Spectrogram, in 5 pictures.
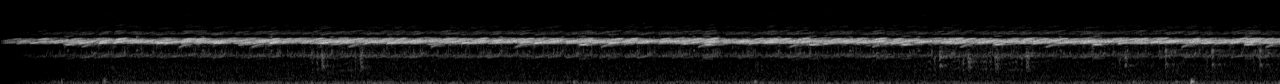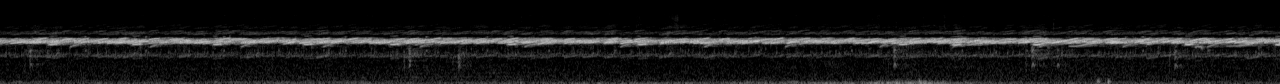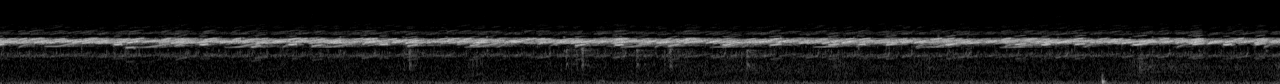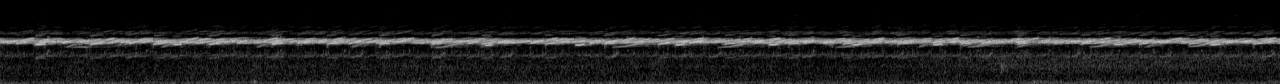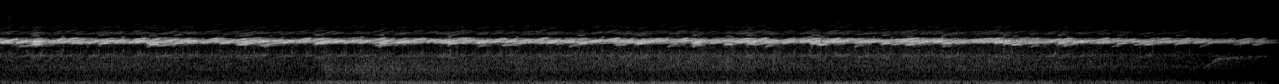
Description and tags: EXT peepers MED POV XY
Closer perspective Predominantly Spring Peepers andother frogs probably Boreal chorus frogs. Active spring wetland at dusk. This is a quad recording. XY is front pair and file with same name but MS is back pair. Recorded with an H2 Zoom. Ends with car noise. (Town Security arriving to check out what I m doing.)
spring, field-recording, frogs, nature, wetlands, peepers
